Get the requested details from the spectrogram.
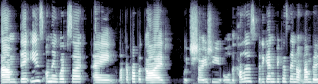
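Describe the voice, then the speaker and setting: A woman speaks here. She has a high pitch with ordinary variation. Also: moderate pace. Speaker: art channel host. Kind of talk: product review tutorial. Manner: casual, hesitant with ums.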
